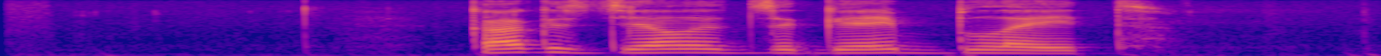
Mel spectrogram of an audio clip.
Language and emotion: Russian, neutral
